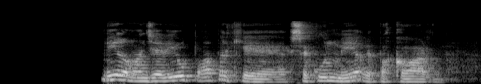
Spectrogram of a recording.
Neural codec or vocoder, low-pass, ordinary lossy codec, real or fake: none; none; none; real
